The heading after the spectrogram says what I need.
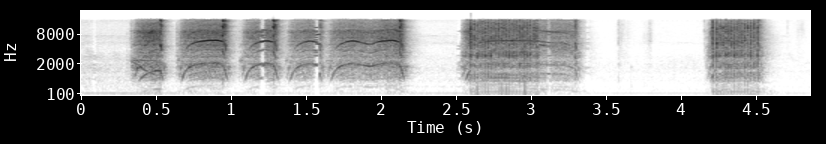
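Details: Masterforce 20V 2-speed 1/2 in. cordless drill/driver, new, brushed four-pole motor, low speed with clutch engaged: short bursts of motor whine with rapid ratcheting chatter as the clutch slips; normal torque-limiting, nothing wrong.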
